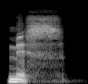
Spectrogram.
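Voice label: "mis", British English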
